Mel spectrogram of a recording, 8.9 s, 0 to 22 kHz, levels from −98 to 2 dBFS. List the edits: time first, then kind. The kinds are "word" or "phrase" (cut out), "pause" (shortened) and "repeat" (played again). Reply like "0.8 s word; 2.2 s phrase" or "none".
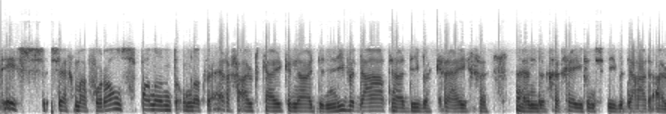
4.2 s word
